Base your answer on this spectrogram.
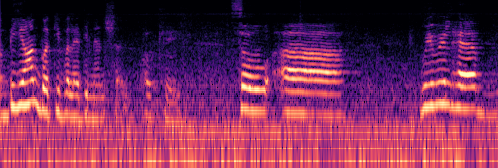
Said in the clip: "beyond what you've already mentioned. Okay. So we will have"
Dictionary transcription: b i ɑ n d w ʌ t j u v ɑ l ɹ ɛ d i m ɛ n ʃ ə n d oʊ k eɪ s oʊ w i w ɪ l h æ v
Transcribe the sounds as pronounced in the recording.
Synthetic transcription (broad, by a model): b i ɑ n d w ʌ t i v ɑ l ɛ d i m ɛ n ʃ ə n oʊ k eɪ s oʊ w i w ɪ l h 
